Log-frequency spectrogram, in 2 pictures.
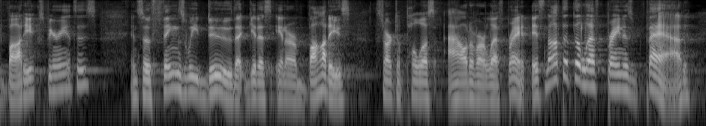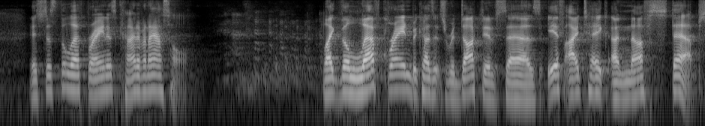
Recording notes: This episode was recorded live in Los Angeles. The questions were unscreened and the answers unrehearsed.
